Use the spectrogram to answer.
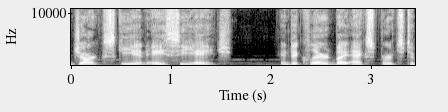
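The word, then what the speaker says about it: Dearc Sgiathanach: It was quickly given the Gaelic name Derk Sgiathanach, pronounced Jark Ski and ACH, and declared by experts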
